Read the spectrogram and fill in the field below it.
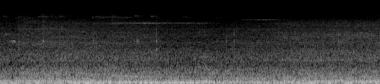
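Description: A spoon clinks against a ceramic cup while stirring.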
